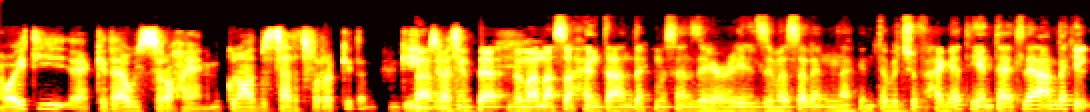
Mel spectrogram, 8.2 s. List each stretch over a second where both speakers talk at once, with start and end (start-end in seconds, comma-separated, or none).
none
